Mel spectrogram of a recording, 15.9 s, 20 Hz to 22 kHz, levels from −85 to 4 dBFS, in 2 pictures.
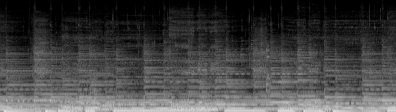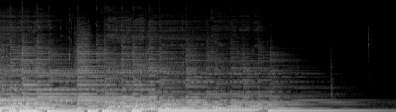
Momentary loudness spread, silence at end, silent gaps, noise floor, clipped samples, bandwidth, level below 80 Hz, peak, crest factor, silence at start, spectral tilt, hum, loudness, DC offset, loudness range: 11 LU; 0.75 s; none; -46 dBFS; under 0.1%; 5.8 kHz; -18 dBFS; -2 dBFS; 14 dB; 0 s; -9.5 dB/octave; none; -18 LUFS; under 0.1%; 6 LU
